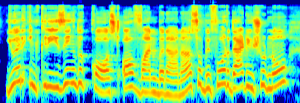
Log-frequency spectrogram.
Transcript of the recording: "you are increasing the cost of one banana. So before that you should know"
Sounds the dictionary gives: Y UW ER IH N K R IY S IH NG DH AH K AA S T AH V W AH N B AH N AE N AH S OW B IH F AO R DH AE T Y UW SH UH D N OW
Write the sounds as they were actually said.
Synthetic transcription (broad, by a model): Y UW ER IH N K R IY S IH NG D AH K AA S T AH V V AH N B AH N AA N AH S OW B IH F AO R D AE T Y UW SH UH D N OW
